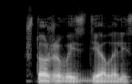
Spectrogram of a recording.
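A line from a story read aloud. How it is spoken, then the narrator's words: Plain. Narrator (Russian): спросил Холмс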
